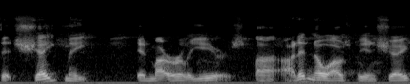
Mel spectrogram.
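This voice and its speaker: A man speaks with a South Carolina accent at a moderate pace. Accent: Southern US (South Carolina). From US South, South Carolina near Savannah. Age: 60s. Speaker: pastor. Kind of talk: interview conversation. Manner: halting, many repetitions and fillers.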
